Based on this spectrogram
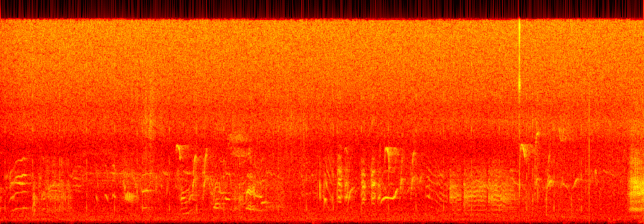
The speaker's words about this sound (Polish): Sójka śpiewa. Tak, proszę Państwa, to jest śpiew.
